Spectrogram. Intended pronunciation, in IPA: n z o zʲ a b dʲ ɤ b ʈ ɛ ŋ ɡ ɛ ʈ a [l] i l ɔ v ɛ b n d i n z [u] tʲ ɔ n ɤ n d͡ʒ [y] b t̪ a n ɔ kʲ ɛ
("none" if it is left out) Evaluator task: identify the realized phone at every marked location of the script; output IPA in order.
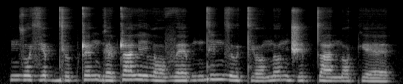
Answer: l, ɯ, e

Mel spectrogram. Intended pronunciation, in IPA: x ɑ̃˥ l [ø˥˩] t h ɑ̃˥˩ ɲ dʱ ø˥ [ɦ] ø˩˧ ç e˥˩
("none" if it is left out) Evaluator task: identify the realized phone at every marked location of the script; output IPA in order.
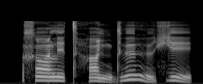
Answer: e˥˩, ɦ

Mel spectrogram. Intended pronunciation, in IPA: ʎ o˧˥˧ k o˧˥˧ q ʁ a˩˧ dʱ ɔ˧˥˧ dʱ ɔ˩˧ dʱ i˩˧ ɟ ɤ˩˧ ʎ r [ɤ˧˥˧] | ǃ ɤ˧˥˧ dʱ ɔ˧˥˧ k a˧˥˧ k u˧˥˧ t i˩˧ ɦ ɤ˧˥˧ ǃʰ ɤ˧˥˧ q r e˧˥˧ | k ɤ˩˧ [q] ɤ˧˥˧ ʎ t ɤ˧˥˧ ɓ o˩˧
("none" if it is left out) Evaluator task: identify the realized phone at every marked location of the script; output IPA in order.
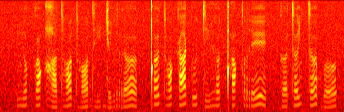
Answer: ɤ˧˥˧, t

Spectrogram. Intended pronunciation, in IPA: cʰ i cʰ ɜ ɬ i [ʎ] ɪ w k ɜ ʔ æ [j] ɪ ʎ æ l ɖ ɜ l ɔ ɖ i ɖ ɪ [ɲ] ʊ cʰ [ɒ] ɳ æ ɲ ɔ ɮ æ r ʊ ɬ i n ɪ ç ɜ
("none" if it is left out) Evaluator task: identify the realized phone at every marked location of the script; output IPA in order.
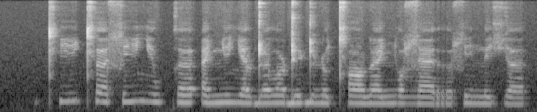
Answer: ʎ, ɲ, ɳ, ɑ

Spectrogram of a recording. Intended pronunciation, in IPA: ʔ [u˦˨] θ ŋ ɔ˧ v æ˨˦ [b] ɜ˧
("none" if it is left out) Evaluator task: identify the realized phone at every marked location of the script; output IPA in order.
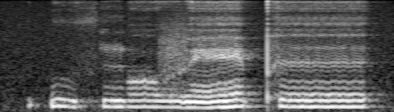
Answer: u˦˨, pʰ

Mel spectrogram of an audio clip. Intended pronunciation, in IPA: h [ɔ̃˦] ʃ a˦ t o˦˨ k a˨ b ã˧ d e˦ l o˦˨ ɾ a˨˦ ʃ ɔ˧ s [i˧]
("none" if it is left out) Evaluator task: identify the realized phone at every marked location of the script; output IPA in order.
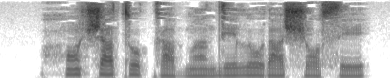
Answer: ɔ̃˦, e˧

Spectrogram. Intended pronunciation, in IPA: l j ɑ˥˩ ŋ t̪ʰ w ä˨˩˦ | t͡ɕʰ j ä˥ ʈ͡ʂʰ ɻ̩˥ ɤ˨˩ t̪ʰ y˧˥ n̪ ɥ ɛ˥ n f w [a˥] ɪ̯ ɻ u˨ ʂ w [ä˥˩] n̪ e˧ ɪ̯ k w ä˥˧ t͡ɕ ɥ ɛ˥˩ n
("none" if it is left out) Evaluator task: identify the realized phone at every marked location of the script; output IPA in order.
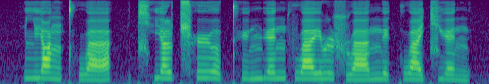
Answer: a˥, ä˧˥

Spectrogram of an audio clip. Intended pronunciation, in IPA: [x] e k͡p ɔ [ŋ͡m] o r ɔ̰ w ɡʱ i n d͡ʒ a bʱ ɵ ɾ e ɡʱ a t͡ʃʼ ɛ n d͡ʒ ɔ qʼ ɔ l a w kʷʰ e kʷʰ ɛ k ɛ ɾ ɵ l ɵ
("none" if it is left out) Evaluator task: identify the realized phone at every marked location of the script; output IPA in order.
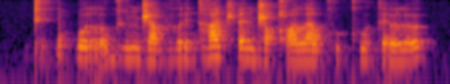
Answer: kʼ, k͡p

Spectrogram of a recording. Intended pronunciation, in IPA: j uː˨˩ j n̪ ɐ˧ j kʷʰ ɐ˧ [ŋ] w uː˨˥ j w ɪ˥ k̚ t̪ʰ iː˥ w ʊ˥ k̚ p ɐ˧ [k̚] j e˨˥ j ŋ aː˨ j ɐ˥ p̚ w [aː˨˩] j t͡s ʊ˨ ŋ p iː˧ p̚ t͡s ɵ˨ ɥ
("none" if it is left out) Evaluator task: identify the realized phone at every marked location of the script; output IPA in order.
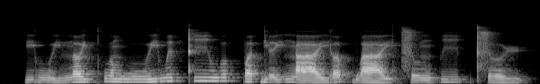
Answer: m, t̚, aː˨˩

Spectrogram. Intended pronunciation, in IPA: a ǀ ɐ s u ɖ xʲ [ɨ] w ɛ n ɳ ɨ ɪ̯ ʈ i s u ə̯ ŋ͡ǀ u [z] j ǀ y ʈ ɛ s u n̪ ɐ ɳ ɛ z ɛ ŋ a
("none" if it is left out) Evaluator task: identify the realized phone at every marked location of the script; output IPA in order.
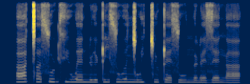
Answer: ɨ, none

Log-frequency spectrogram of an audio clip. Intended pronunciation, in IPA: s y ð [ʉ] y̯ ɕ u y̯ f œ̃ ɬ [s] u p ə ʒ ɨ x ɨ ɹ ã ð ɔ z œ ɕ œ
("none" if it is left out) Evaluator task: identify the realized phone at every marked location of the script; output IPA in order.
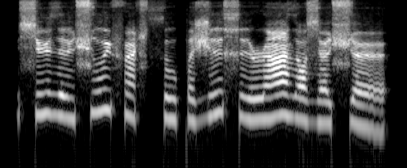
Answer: ɨ, θ

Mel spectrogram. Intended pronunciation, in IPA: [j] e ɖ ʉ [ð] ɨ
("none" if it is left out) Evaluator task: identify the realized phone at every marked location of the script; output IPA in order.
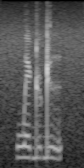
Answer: w, ɖ

